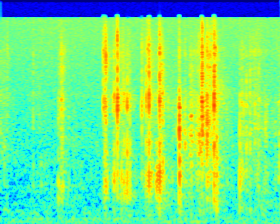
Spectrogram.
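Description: Tarot cards being picked up off a spread and slid together in the hand, a quick run of short papery scrapes and taps.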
